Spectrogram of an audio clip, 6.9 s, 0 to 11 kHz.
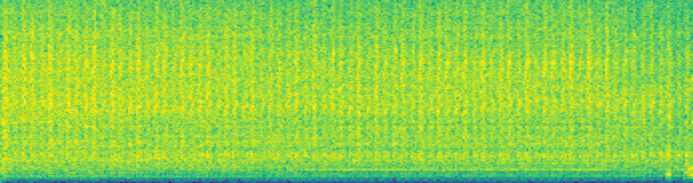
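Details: VAZ 2110-12/Priora 124 16-valve engine after head reassembly with new seals, belt, oil and filter, cold start: uneven stumbling tick, check-engine light flashing, suspected coil or spark plug, running on three until fourth cylinder kicks in; misfire, cause unconfirmed.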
